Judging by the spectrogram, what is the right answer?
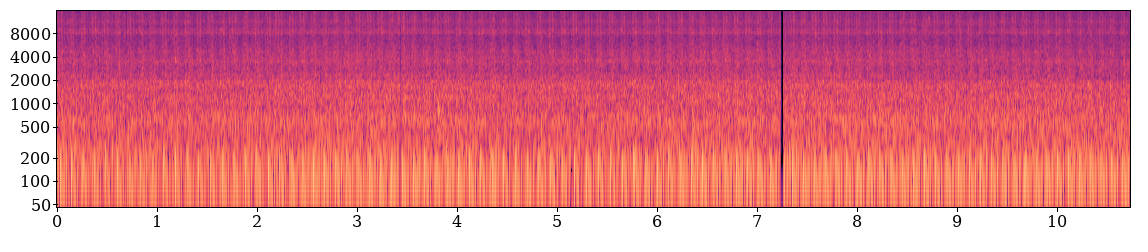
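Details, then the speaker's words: VW Beetle after a tune-up and valve adjustment. Uneven, lumpy idle with irregular low thumps comes from an intake manifold boot leaking vacuum; tightening the clamp didn't help, so the boot needs replacing. "So guys, if you can see that boot needs to be replaced. Tightening the clamp did not help the situation."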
